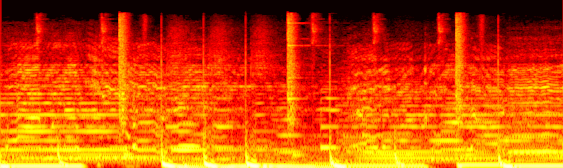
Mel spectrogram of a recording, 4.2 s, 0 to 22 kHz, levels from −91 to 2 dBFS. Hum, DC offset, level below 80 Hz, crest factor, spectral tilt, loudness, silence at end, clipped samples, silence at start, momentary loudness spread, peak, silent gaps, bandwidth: none; under 0.1%; -10 dBFS; 10 dB; -5.5 dB/octave; -12 LUFS; 0 s; under 0.1%; 0 s; 5 LU; 0 dBFS; none; 16 kHz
